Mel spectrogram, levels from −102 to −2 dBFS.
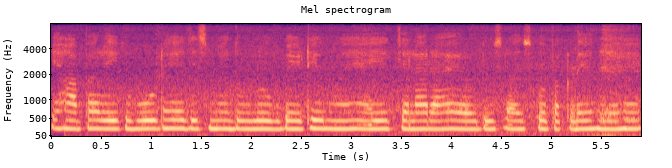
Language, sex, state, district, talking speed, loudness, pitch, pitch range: Hindi, female, Jharkhand, Jamtara, 215 wpm, -12 LUFS, 220 Hz, 215-225 Hz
